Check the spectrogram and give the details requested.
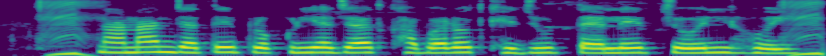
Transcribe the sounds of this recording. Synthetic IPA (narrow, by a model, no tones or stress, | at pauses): nanand͡ʑat̪eɾpɾokɾijad͡ʑat̪kʰabaɾot̪kʰed͡ʑuɾt̪ɛleɾt͡ɕojlɦoj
